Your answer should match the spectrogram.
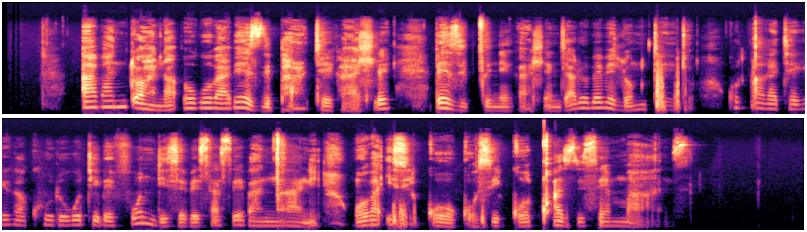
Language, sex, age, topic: North Ndebele, male, 18-24, education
